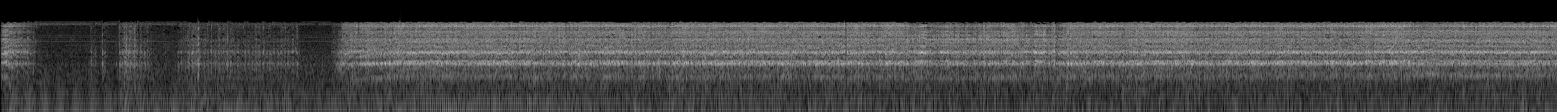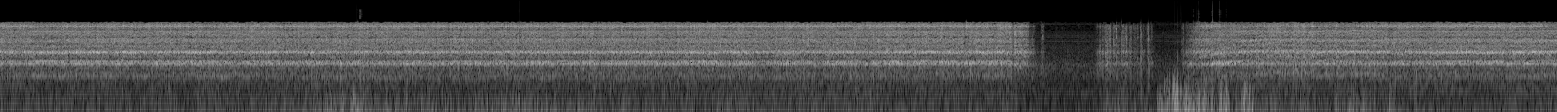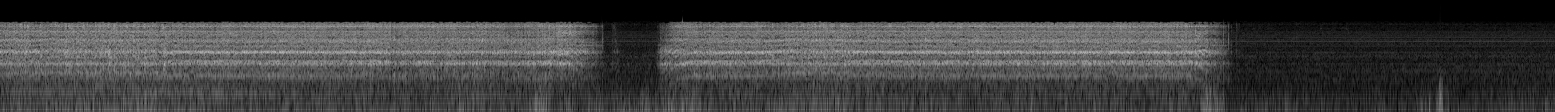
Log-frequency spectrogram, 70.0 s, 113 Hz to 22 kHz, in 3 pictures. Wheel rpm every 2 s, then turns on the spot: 20, 20, 60, 160, 160, 160, 160, 160, 160, 160, 160, 160, 160, 160, 160, 160, 160, 160, 160, 70, 60, 160, 160, 160, 160, 160, 160, 100, 100, 160, 160, 160, 60, 0, 0.
0-4 38-40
